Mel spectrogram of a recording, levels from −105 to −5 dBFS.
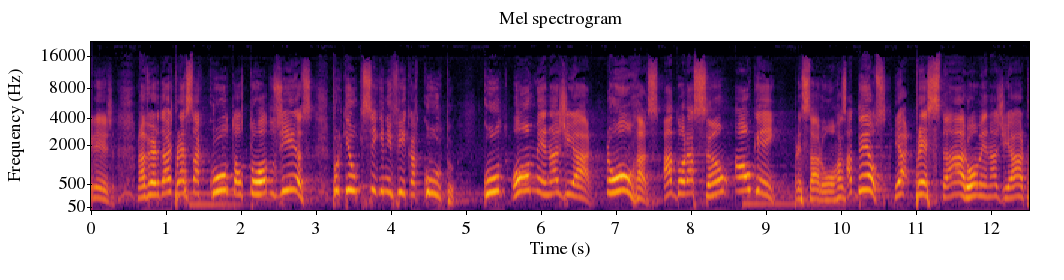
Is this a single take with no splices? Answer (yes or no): no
